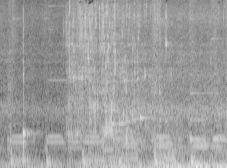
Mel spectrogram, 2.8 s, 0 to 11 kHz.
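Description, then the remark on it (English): Water trickles and splashes, starting softly and becoming a steady, fuller pour after about a second, as 250ml of water is mixed with 3 tablespoons of washing up liquid and 1 tablespoon of glycerin to make bubble mixture, with a faint low hum underneath and no voices. “So mix 3 tablespoons of washing up liquid with 250ml of water, plus 1 tablespoon of glycerin.”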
